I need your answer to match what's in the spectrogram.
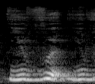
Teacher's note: அந்த கீழ் இதழ் வந்து பல்லோட போய் மோதுனுச்சுன்னா இவ்வு வந்து வரும் · இவ்வு சொல்லி பார்த்தீங்கன்னாலே தெரியும். இந்த கீழ் உதடு போய் எதோட போய் பொருந்தும், மேல்வாய் பல்லோட பொருந்தும்.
